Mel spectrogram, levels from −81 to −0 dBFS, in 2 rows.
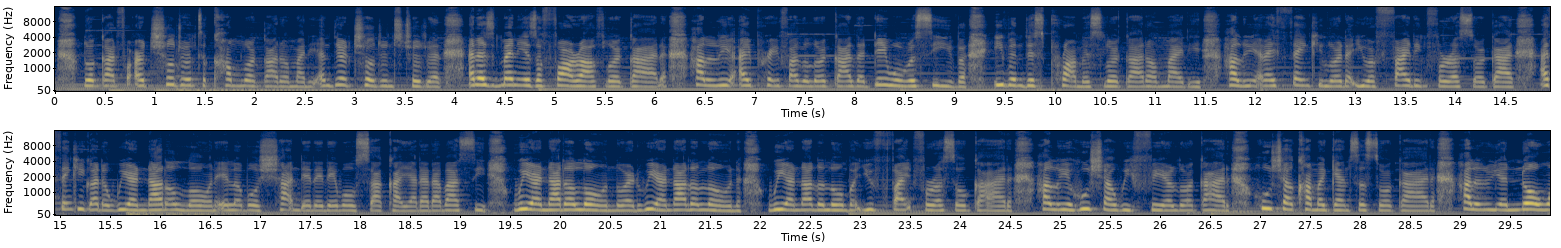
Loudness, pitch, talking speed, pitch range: -25 LUFS, 235 Hz, 200 wpm, 220-255 Hz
